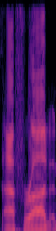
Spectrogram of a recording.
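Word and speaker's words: FRoD: It's F-Rod, not Fraud.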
